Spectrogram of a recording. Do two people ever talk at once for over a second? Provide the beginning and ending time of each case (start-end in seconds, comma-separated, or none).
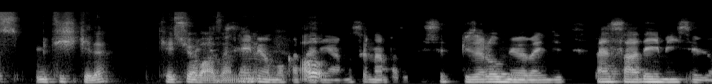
1.9-3.3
